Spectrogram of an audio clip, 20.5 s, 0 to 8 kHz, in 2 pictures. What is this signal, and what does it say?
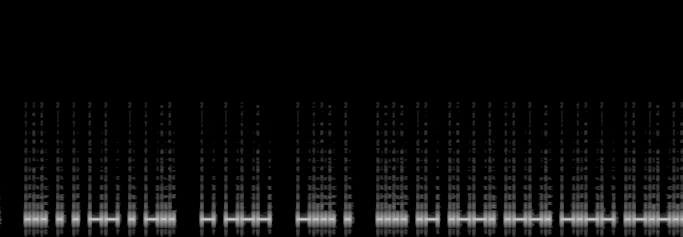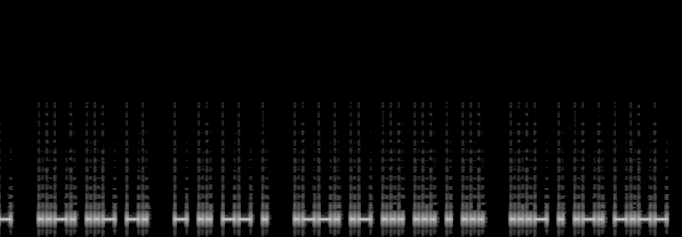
Morse code, heard as a keyed tone, about 20 wpm, 610 Hz. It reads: SEEMED TO BE HAPPY. FUN TIME PASSES VERY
